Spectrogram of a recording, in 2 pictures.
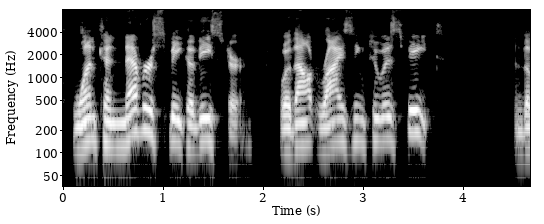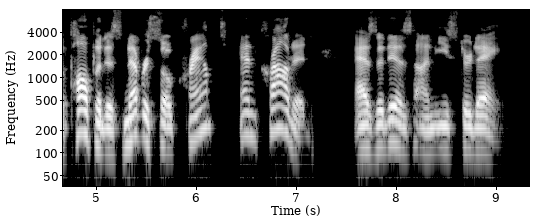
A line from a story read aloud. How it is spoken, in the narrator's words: Martin Luther once exclaimed, he said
